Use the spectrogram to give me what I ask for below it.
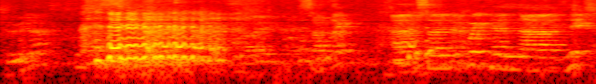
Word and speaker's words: HUDA: I now know that the acronym is pronounced HUDA.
